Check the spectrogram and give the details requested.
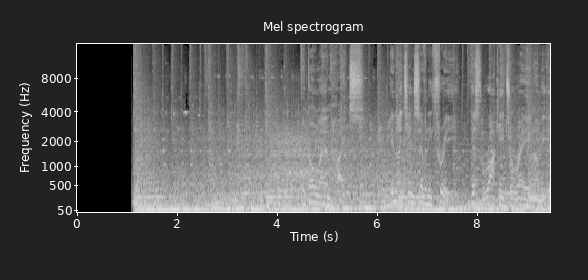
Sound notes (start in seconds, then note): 1.1 dramatic music; 1.3 tanks rumbling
